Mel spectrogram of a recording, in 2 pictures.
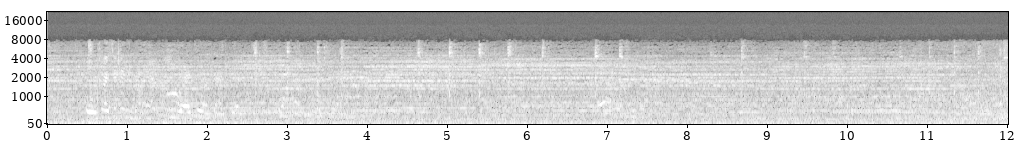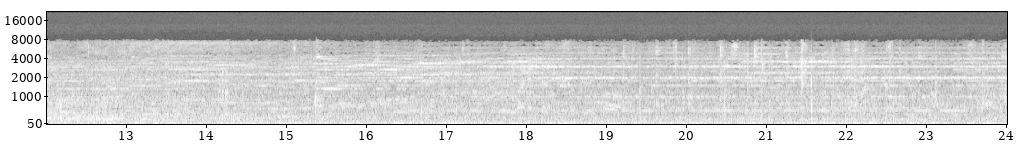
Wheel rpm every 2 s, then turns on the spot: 0, 0, 0, 0, 0, 0, 0, 0, 0, 0, 0, 0.
none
